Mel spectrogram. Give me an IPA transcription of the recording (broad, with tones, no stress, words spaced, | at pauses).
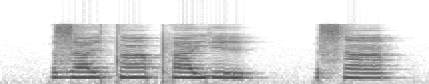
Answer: za˦ɪ̯tã˦pʰä˦jḛ˦˨ɪ̯ | sã˨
